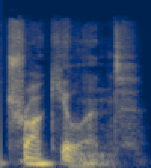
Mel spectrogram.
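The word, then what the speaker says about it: truculent: The next adjective is tculent. And this word has three syllables. And the stress is on that first syllable.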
